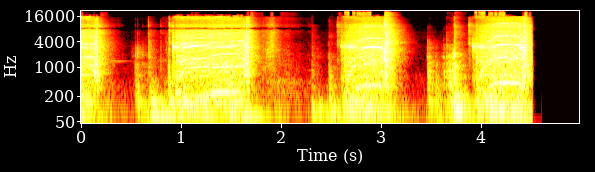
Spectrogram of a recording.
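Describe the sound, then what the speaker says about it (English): A power drill with a self-centering bit bores fixing holes for cabinet hinges, whirring in three close, loud bursts separated by short pauses. "the fixing positions can be drilled out easily with a self-centering bit."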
